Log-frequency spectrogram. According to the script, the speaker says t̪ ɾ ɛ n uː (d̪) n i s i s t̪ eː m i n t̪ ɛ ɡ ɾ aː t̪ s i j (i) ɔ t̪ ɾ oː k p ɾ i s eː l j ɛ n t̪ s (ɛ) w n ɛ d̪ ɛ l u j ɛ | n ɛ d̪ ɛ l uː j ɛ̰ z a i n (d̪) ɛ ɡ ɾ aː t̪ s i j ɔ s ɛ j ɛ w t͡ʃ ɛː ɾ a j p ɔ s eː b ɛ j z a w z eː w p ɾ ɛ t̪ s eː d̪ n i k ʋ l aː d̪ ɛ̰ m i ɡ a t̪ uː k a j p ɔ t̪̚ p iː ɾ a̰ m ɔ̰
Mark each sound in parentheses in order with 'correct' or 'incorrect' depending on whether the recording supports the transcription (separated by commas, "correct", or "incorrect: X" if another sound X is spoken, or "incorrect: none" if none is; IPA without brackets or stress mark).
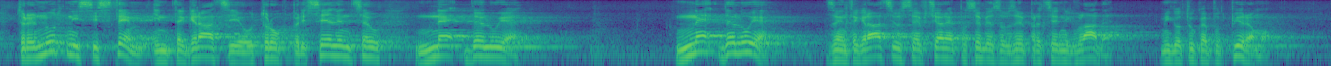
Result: incorrect: t̪, incorrect: ɛ, correct, incorrect: t̪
